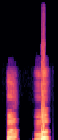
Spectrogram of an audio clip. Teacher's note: மேல் இதழும் கீழ் இதழும் பொருந்துவதால் பிறக்கும் எழுத்துக்கள்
